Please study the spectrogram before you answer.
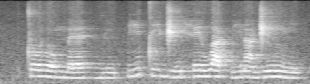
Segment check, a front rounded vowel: absent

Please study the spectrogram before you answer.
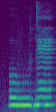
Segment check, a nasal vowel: present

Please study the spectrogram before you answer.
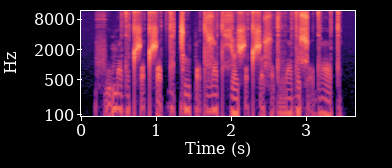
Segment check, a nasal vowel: absent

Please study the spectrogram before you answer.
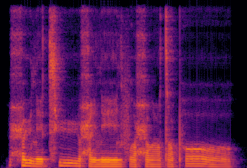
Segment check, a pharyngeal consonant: present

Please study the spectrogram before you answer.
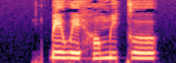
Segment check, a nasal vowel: present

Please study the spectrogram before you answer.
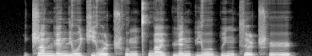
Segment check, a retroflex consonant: present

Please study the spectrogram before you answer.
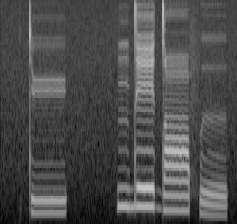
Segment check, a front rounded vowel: present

